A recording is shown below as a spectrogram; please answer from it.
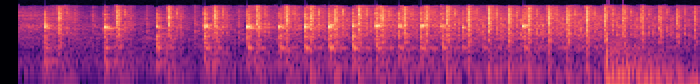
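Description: Logo intro sound effect: a series of sharp ticks that speed up steadily, ending in a deep low hit just before the logo appears.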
